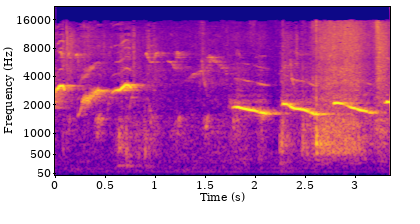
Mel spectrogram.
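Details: Caged tame Chinese hwamei giving clear whistled notes, a wavering phrase followed by long, pure descending slurs, with a short burst of rustling noise in between.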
